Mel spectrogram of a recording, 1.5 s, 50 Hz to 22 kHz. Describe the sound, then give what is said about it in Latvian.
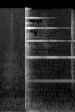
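A single bell is struck once, 20 seconds early, as a signal to move on: a sharp metallic strike followed by a ringing tone with several steady high overtones that slowly fades, plus a faint second touch near the end. “Bet tas bija 20 sekundes ātrāk, kas uzsita pa zvanu.”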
